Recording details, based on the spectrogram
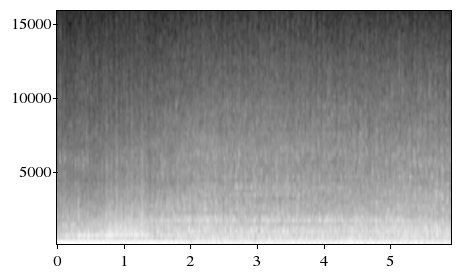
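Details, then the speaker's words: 2023 Corvette C8 Stingray V8 just after a cold start, warming before a DCT fluid change: loud raised idle, steady deep rumble with a faint tone easing down, running evenly; normal cold start idle. "Okay, so we're going to fire it up, a cold start here. I'm going to fire this up. Cold start."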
